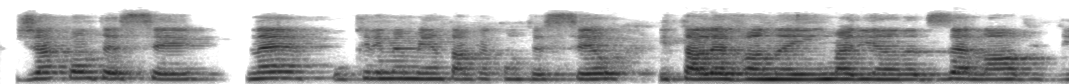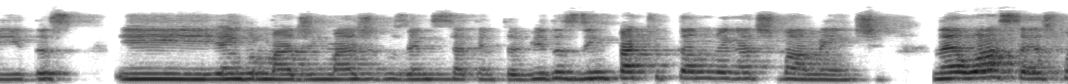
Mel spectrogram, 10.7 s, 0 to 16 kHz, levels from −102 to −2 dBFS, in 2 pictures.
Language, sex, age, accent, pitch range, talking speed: Portuguese, female, 20-39, Brazilian, 210-255 Hz, 150 wpm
